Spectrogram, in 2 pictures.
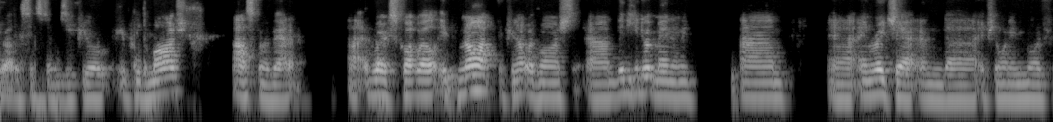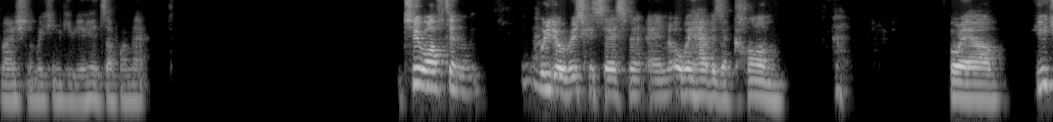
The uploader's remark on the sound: In this webinar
